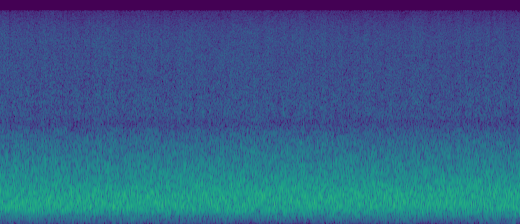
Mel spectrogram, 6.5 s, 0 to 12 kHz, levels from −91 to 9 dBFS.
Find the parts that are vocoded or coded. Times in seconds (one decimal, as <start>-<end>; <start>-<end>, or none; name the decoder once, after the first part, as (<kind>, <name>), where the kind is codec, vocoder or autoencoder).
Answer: 2.2-5.8 (autoencoder, DAC-VAE)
